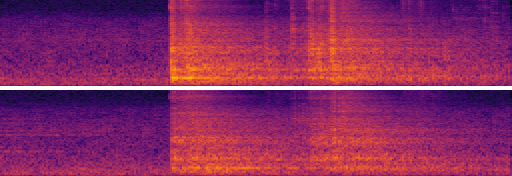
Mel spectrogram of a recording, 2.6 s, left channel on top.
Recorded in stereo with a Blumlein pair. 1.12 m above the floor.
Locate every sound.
0.8 s a clunk: 35° left, 3 m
